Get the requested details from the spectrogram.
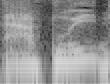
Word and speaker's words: athletes: Athletes? – It's athletes. Yeah, you don't really pronounce that A. It's athletes. It's athletes.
